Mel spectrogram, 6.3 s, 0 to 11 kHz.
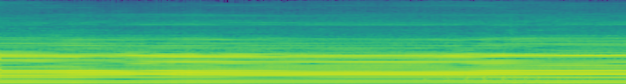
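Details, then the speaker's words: Milwaukee M18 cordless tire inflator with metal chuck pumping a tire: one solid steady motor tone with even pumping beat about four per second, no rattle; normal running. "another thing is the the noise on this as you can hear was like one solid pitch unlike the other inflators they're really like they have like a real bad rattle sound"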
